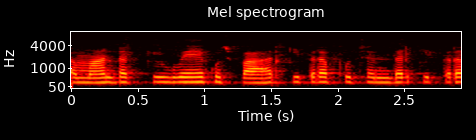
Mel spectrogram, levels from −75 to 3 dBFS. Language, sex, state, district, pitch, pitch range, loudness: Hindi, female, Bihar, Gopalganj, 225 Hz, 210-225 Hz, -29 LUFS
